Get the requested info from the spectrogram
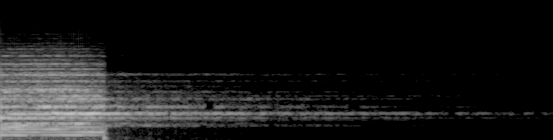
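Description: Ambient music track ending: sustained chords cut off abruptly under a second in, leaving one faint high tone that fades away.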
